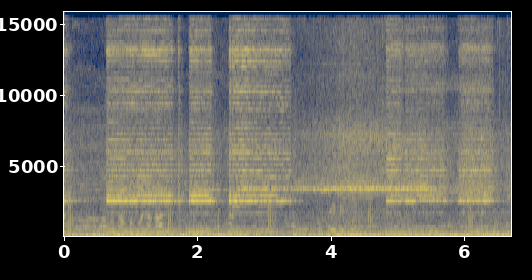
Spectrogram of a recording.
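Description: Traffic and people make a busy street bustle outdoors.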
